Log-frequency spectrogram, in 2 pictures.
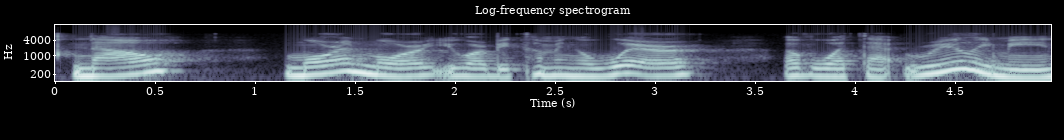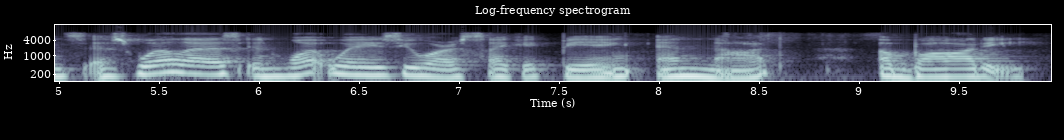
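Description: Calm woman hosting, lowish voice. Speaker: host. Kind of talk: spiritual talk show hosting. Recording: dull lo-fi sound.

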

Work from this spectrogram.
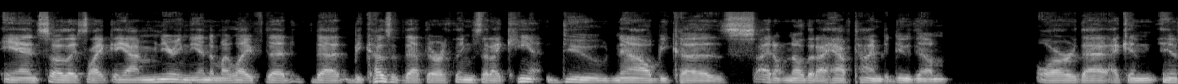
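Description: A man in his sixties speaks in a fairly low voice, thinking aloud as he goes. He often restarts his sentences and leans on fillers while hosting a relaxed radio conversation. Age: 60s. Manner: reflective, halting, many restarts and fillers. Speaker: radio show host. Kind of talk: casual conversation.

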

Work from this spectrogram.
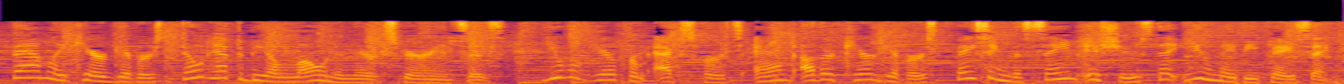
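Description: Woman doing a scripted radio show intro, really animated pitch, music behind her. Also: a little fast, hardly any pauses. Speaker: show announcer.

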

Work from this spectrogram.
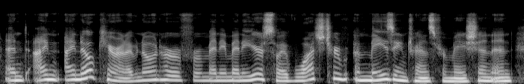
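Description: A woman's voice: fairly low pitch, brisk, darkish tone, no echo, clean studio sound. A woman hosting an interview show, talking in an effusive, gushing way as she introduces and chats with her guest. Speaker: show host.

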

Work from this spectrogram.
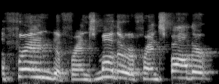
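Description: High-voiced, energetic woman in her sixties. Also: normal speed. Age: 60s. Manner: emphatic, highly energetic, asks and answers own questions. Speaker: host; former news reporter and animal rights activist. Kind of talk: energetic interview and advocacy talk.

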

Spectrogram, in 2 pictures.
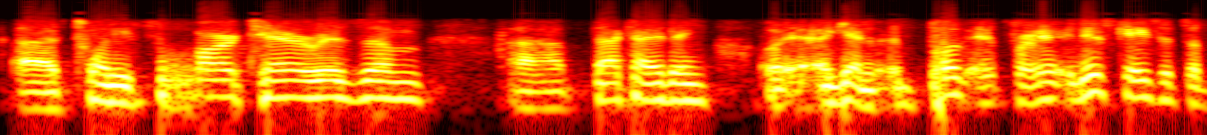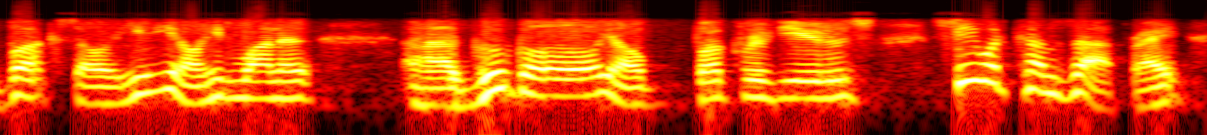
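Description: A man, a guest on an interview show, explaining and giving advice conversationally, haltingly, with many uhs. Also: mid-range voice, dry recording. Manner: halting, frequent uhs and repeated words. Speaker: guest, book podcaster. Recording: dull lo-fi radio audio.

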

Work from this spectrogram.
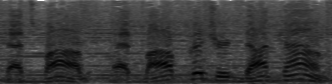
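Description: A man's voice: very animated, a little slow. Punchy male radio ad announcer. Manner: punchy, sales pitch. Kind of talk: scripted radio ad read. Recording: read over loud music.

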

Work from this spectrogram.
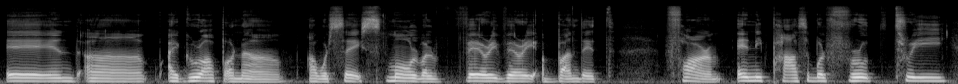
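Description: Low, dark-voiced Israeli woman. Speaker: celebrity chef guest. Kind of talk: radio interview.

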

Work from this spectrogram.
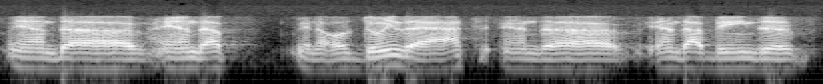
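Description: Deep-voiced Brazilian man on a phone line. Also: little pitch movement. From Minas Gerais, Brazil. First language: Portuguese. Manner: halting, hesitant phrasing. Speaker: interview guest, businessman. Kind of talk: interview conversation, recounting own career.

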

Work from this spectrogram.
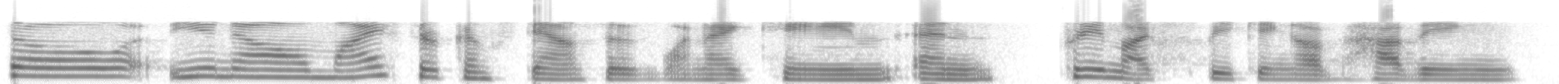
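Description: A woman's voice: mid-range voice, unhurried, gravelly, pushed and bright, no echo, poor audio. A middle-aged woman from Lebanon, Arabic her first language, telling her story earnestly as an interview guest. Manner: earnest storytelling, many fillers. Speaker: guest, dentist. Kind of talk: interview conversation.

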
